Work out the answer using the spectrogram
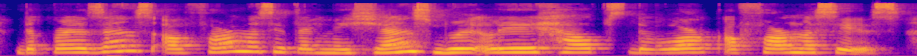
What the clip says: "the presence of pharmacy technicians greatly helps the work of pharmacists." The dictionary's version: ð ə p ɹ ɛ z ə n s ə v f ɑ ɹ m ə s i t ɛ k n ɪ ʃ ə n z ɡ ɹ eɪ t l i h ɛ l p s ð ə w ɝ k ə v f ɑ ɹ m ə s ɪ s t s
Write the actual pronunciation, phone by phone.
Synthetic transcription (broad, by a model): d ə p ɹ ɛ z ə n s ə f ɑ ɹ m ə s i t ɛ k n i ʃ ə n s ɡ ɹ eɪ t l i h ɛ l p s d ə w ɝ k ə f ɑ ɹ m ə s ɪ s s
